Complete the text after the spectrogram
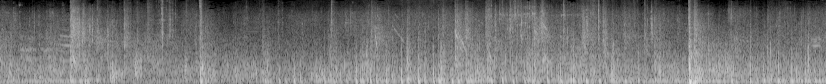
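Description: Gunshots crack sharply.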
